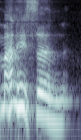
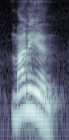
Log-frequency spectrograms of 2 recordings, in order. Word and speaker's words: Manion: Matt Manison. I said it right. No, Manion.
